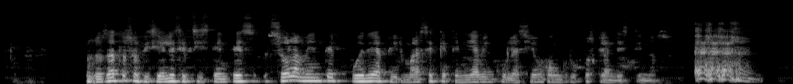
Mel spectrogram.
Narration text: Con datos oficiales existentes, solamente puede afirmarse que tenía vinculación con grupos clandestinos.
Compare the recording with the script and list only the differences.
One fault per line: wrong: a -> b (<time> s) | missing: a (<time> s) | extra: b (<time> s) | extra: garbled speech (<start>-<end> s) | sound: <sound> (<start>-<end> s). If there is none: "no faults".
extra: los (0.9 s)
sound: throat clearing (6.9-7.7 s)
